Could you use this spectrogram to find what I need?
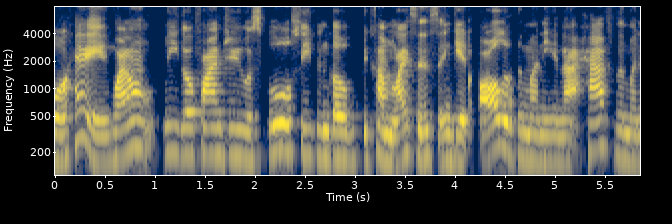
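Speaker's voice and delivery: ordinary talk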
